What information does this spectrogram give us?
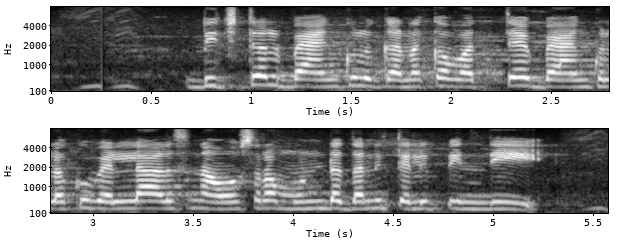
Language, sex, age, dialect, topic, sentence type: Telugu, female, 18-24, Southern, banking, statement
